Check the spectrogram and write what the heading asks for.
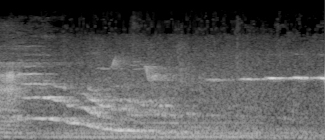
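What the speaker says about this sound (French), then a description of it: "Et voilà, le rossignol le sauve." A nightingale's song rings out inside a fairy-tale attraction, sweet whistled trills and slides repeating over about three seconds, fairly close over a steady low background hum, with no talking.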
